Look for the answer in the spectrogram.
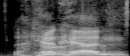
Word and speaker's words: Katahdin: Katahdin? – Katahdin.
